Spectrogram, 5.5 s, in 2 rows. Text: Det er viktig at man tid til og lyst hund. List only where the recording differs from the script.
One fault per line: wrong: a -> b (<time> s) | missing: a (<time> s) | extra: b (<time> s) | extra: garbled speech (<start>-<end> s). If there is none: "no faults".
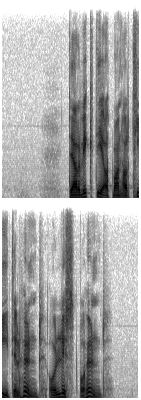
extra: har (2.4 s)
extra: hund (3.2 s)
extra: på (4.3 s)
